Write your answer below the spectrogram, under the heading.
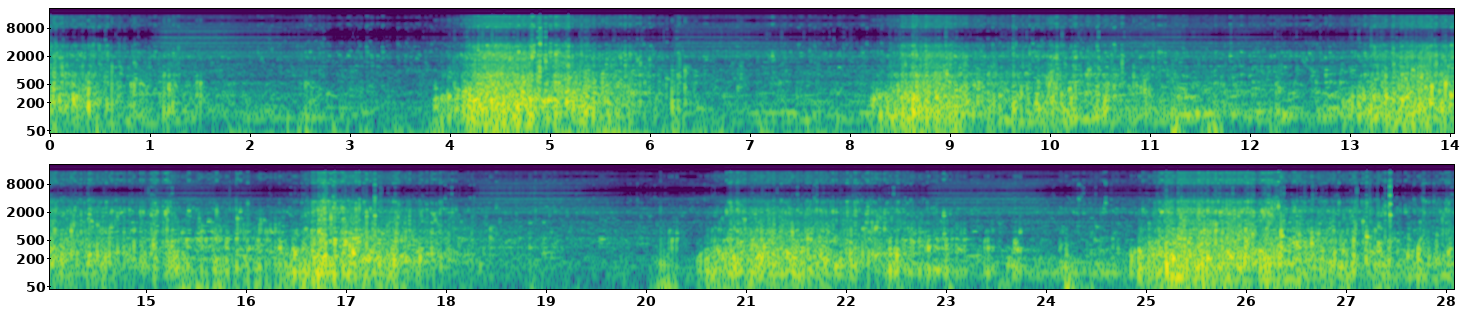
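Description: Scuba divers' exhaled bubbles gurgling from open-circuit regulators underwater, a loud bubbling surge every three to four seconds in time with breathing, quieter between breaths.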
